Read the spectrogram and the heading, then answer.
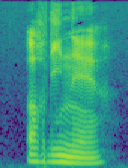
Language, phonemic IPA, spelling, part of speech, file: French, /ɔʁ.di.nɛʁ/, ordinaire, adjective / noun, Fr-ordinaire.ogg
- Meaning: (adjective) 1. ordinary 2. mediocre, nondescript 3. rude, discourteous, shabby; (noun) the ordinary, the usual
